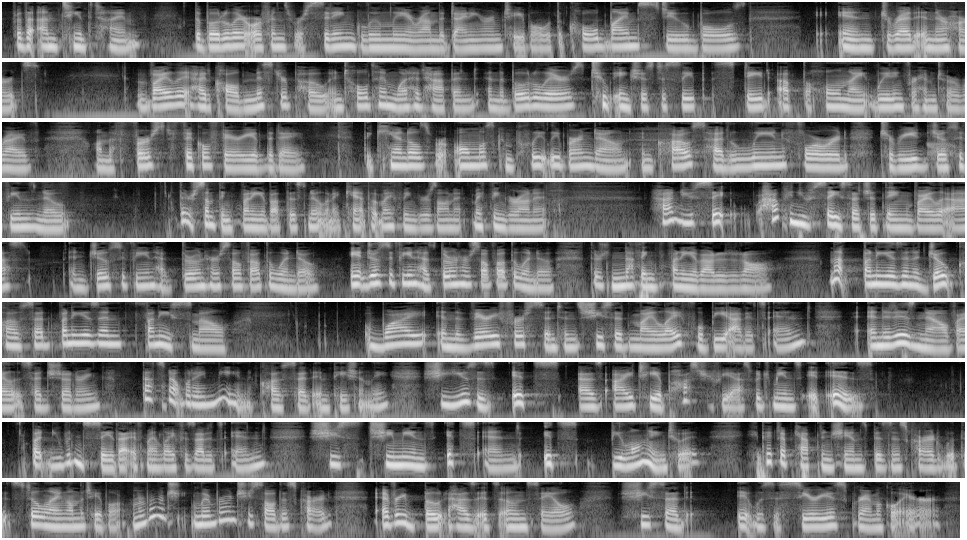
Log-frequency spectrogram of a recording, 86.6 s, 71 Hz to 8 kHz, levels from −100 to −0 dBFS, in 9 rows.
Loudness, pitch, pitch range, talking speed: -22 LUFS, 185 Hz, 170-210 Hz, 170 wpm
